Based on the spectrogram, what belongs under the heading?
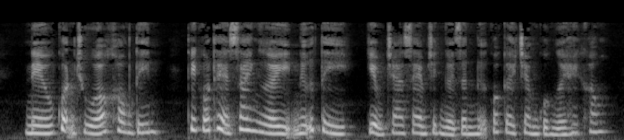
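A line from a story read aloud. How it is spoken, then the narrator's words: Calm after a sigh. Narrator (Vietnamese): Địch Khương thở dài, bình thản nói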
